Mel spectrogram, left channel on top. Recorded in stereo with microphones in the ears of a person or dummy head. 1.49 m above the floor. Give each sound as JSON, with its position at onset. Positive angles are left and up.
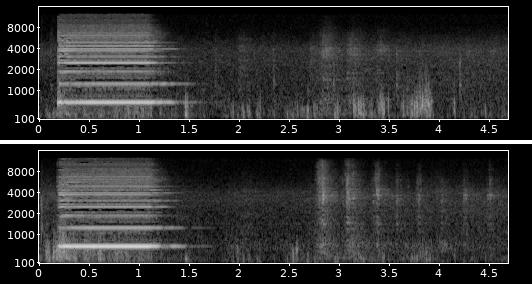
{"t": 0.2, "sound": "an alarm", "side_deg": 50, "distance_m": 5.5}
{"t": 2.8, "sound": "a rattle", "side_deg": -80, "distance_m": 1.9}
